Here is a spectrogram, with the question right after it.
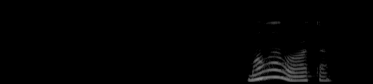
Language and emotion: Russian, neutral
